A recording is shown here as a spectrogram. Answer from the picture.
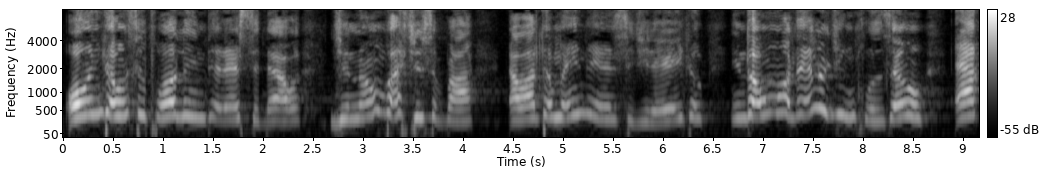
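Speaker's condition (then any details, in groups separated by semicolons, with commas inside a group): Cerebral palsy; birth brain injury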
